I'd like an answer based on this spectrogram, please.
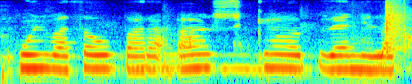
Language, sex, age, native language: Icelandic, male, 11, Vietnamese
